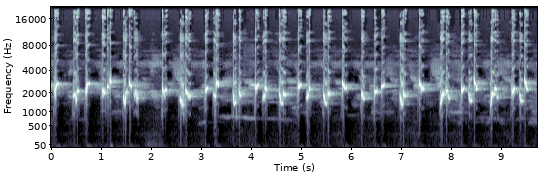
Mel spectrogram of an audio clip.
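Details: Sooty-headed bulbul singing energetically as a lure to draw replies from other bulbuls: clear, bubbly whistled phrases of two or three notes each, repeated steadily about every half second throughout.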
